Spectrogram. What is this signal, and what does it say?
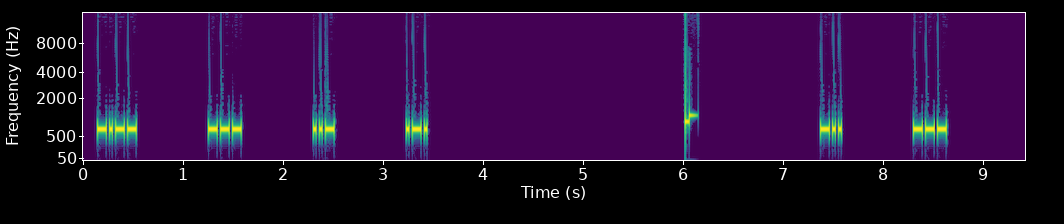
Morse code, heard as a keyed tone, about 40 wpm, spaced as for 11 wpm, 690 Hz. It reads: YOUR DO
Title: 8x Character Spacing - Top 200 Words - 40wpm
